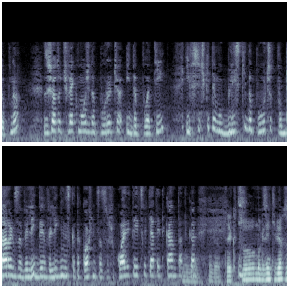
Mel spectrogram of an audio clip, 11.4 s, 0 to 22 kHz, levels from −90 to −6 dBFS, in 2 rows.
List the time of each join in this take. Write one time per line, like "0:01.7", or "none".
0:09.8

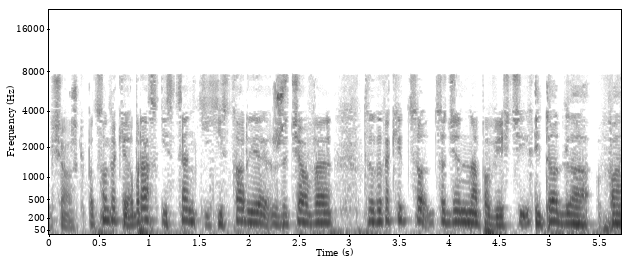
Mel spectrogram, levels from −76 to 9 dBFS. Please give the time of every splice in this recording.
0:03.2
0:04.8

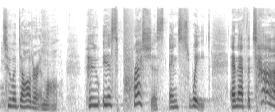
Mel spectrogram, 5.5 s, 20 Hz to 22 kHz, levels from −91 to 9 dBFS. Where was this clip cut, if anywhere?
none

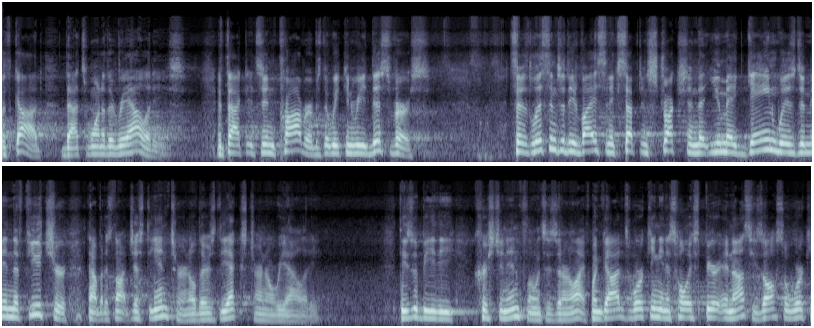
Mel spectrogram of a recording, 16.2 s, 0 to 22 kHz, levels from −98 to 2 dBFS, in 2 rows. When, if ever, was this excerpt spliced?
0:08.9
0:14.0

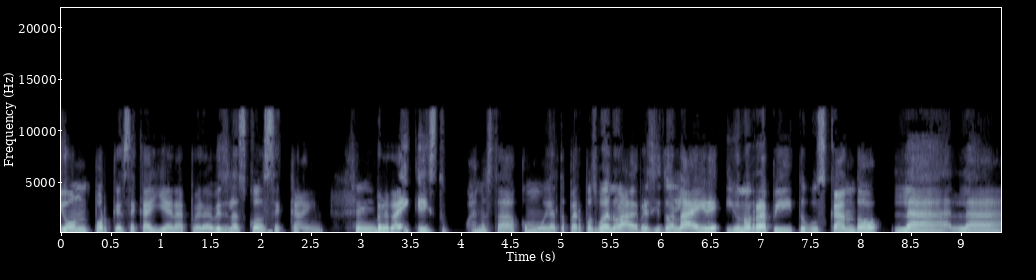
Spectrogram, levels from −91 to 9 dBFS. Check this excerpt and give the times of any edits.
0:08.3

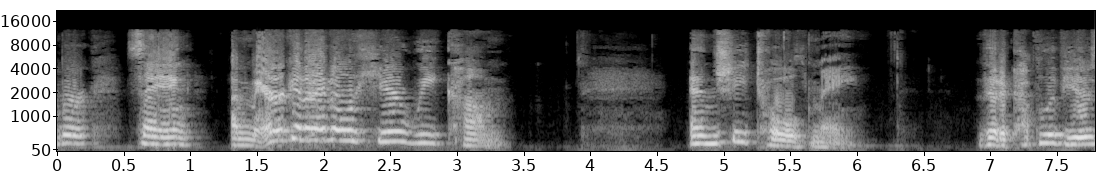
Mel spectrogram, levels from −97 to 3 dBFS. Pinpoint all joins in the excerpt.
0:04.9

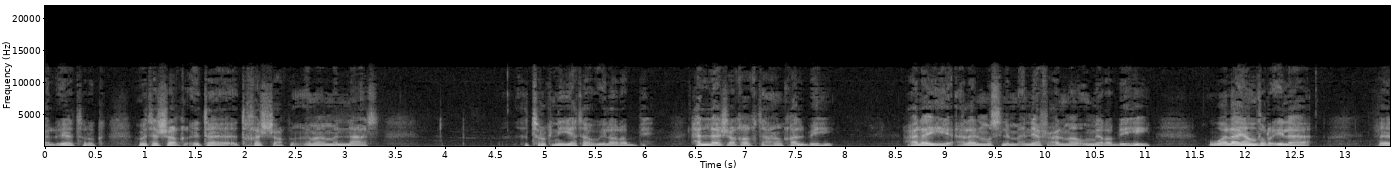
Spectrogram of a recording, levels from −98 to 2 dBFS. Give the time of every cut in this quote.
none

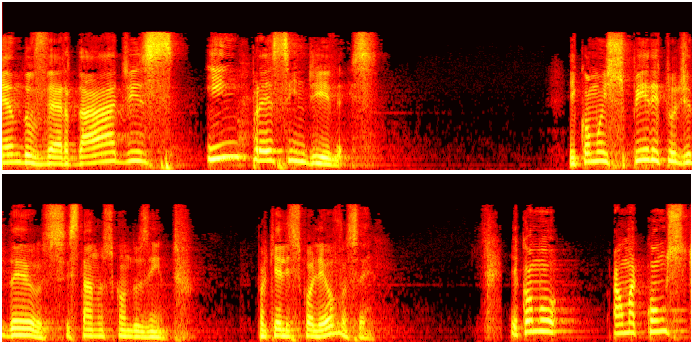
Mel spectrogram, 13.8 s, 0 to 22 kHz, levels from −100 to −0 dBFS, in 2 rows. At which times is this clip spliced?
0:09.3
0:11.9

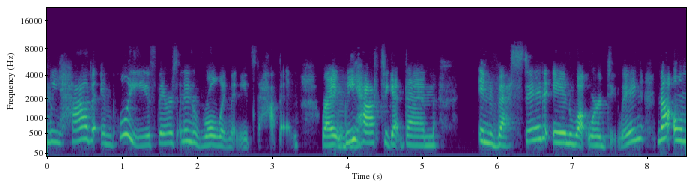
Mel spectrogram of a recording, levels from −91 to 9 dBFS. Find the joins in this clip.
none

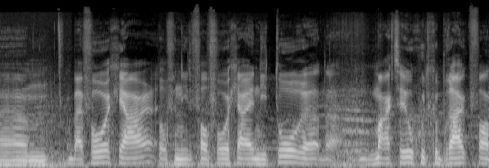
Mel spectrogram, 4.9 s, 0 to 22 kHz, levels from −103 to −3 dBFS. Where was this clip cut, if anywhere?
0:01.6

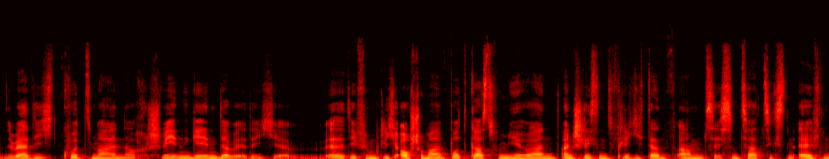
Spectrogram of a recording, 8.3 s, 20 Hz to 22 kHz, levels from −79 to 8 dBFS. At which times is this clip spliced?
0:05.6

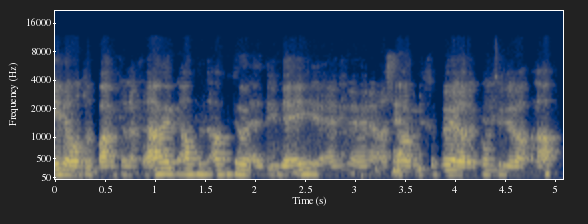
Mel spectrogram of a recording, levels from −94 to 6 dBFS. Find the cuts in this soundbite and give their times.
0:01.9

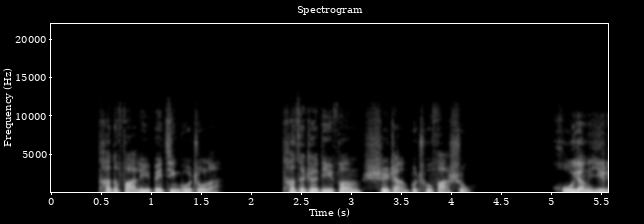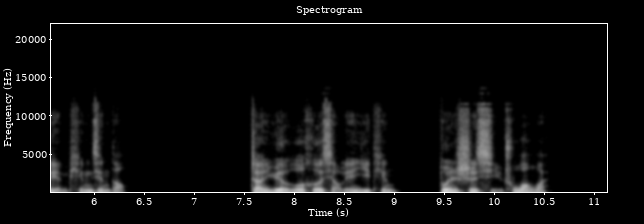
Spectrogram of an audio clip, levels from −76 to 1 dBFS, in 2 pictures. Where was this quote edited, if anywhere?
0:02.2

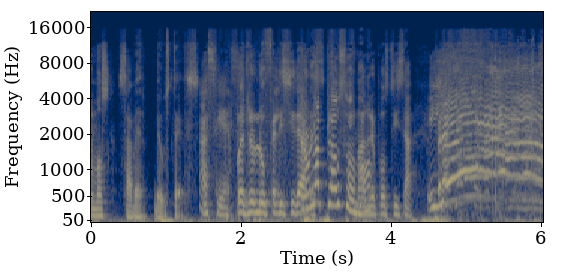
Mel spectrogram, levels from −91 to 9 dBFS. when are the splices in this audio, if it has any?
none

